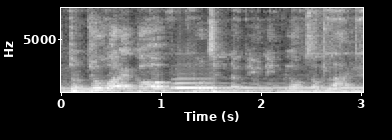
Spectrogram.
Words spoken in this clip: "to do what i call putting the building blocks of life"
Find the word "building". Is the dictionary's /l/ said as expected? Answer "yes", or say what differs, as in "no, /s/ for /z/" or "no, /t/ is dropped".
no, /l/ is dropped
